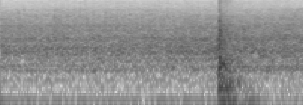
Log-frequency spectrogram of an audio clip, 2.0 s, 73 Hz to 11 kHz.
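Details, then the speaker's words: 3.0L four-cylinder turbo diesel with deliberately flattened battery, started using a 700A 15,000mAh portable jump pack: a low rumble, one sharp thump as it catches, then an even idle; clean start, smooth running. "how about that well there you go guys it works and it works pretty well I was pretty surprised with how easily that was able to start the car"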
